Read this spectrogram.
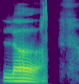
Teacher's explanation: श्वास वायु बगल से प्रवाह से जाती है उसे पार्श्विक व्यंजन कहते हैं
